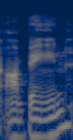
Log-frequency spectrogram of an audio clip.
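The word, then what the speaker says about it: Aubain: My name is Aane and my interpreter ID is YM288. My last name is spelled A Wait a minute.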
